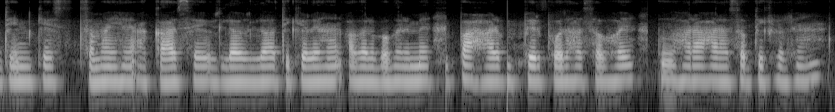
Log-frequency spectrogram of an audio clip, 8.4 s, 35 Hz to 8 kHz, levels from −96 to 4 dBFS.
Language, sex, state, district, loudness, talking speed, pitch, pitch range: Chhattisgarhi, female, Chhattisgarh, Bilaspur, -29 LUFS, 145 wpm, 160 Hz, 160-165 Hz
